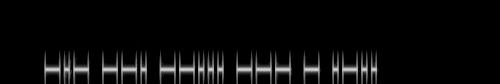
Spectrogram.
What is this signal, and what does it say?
Morse code, heard as a keyed tone, about 25 wpm, 700 Hz. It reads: KG7OTL
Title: USA Call Signs 25wpm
